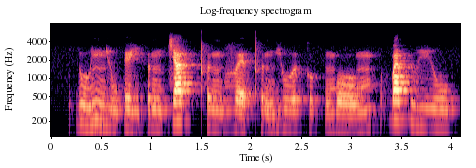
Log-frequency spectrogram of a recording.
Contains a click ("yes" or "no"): no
